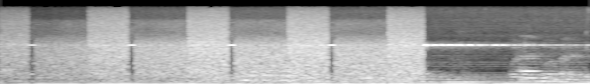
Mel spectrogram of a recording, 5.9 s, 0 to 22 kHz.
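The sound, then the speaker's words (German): Radio transmission from a weather balloon's radiosonde, which climbs to about 30 kilometres and sends weather data to the ground in real time: steady hissing static pulsing in regular bursts about once a second, with a thin high tone, then shifting into a rougher warbling signal near the end. “Und, und dieser Wetterballon, der funkt also seine Daten auf die Erde.”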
